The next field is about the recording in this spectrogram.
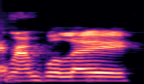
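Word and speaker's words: Rambouillet: is it ramb ramb I want to say ramb because of the French double lbe it's rambay so if you have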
